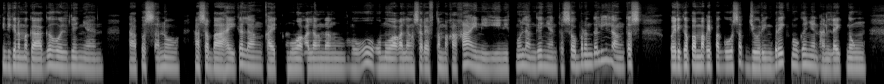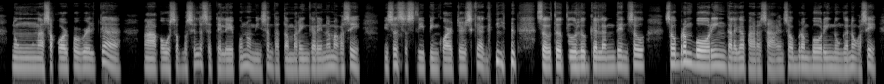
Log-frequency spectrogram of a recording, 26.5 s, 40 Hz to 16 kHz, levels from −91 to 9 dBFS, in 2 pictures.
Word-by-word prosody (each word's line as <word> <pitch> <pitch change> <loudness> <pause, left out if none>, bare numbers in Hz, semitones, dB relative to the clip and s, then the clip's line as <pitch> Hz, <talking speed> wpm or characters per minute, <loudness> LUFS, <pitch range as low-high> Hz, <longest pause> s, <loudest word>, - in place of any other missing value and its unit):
hindi 135 -1 -6
ka 145 - +1
na 135 - -2
magagahol, 130 +1 -1
ganiyan. 125 -3 -8 0.4
Tapos 125 +3 +2
ano, 130 -1 -7 0.2
nasa 140 0 +3
bahay 125 -1 +3
ka 165 +7 -3
lang, 135 -3 -3
kahit 120 -1 +1
kumuha 125 -1 -2
ka 125 - +1
lang 125 0 -2
ng, 125 0 -5
oo, 160 +9 -6
kumuha 125 -1 0
ka - - +4
lang 125 -2 -2
sa 135 - +3
ref 125 -3 -2
ng 125 -3 -6
makakain, 145 +2 0
iinit 120 0 -7
mo 150 - -5
lang, 145 -3 -4
ganiyan, 140 -1 -5
tapos 125 +2 +2
sobrang 165 +3 -3
dali 205 +5 -4
lang. 140 -10 -2
Tapos, - - +5 0.4
puwede 140 0 +5
ka 150 - +3
pa 145 - +4
makipag-usap 140 -1 +1
during 125 -1 -3
break 175 +4 0
mo, 160 - -5
ganiyan, 155 -3 -4
unlike 120 0 -1
no'ng, 125 -1 -4 0.5
no'ng 130 -1 -4
nasa 125 -3 +5
corpo 130 0 +1
world 125 -2 -3
ka 135 - 0 0.4
makakausap 125 0 +1
mo 125 - -12
sila 165 +6 +4
sa 135 -4 +2
telepono, 120 +6 -4
minsan 120 +3 -3
tatamarin 120 0 -5
ka 125 - -2
rin 120 +1 -3
naman, 135 0 -3
kasi 135 +3 +2 0.4
minsan 135 +4 +4
sa - - +6
sleeping 130 -2 +2
quarters 125 0 +3
ka 155 -4 0
ganiyan, 190 - -3 0.4
so, 130 - +7
tutulog 140 -2 +3
ka 135 - +3
lang 130 0 -1
din. 135 -2 -2
So, 155 0 +3 0.3
sobrang 175 +2 +5
boring 150 0 +6
talaga 130 -1 +1
para 115 -2 -2
sa'kin, 115 +1 -1
sobrang 135 +1 -1
boring 130 0 0
no'ng 125 0 -4
gano'n 135 -1 -5
kasi, 145 +2 +2
130 Hz, 185 wpm, -25 LUFS, 125-145 Hz, 0.5 s, so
